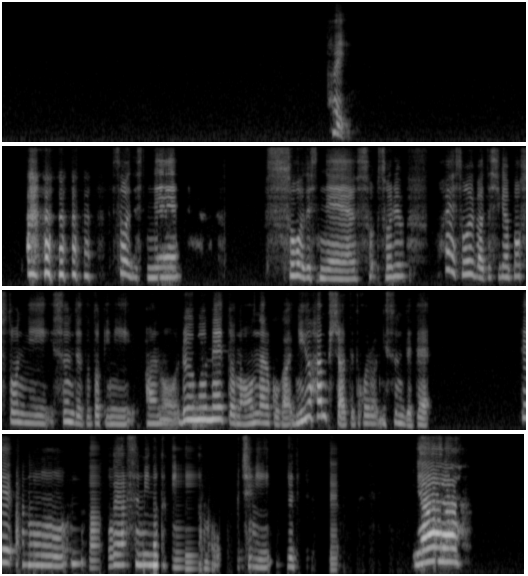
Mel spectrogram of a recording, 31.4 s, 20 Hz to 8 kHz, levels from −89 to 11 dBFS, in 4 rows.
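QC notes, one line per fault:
23.80–29.51 s, repeated packet loss (robotic sound): packets kept going missing or arriving late across this stretch, over thirty holes in under six seconds, the longest about 162 ms. The receiver bridged each one by stretching the last bit of sound, so about 38% of the span is patched rather than real. The speech turns choppy, with pieces audibly absent.
28.25–28.51 s, long network dropout: inside that run, incoming audio most likely stopped entirely for about a quarter of a second. The last sound is carried on briefly as a fading buzz or hiss, then roughly 0.19 s of near-silence follows before the speech resumes further along, with around 240 ms of the original never heard. It sits within the 8 kHz-limited G.722 call audio.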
